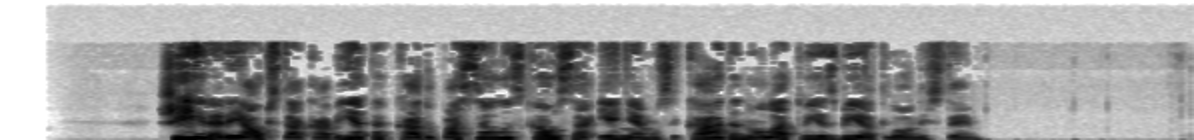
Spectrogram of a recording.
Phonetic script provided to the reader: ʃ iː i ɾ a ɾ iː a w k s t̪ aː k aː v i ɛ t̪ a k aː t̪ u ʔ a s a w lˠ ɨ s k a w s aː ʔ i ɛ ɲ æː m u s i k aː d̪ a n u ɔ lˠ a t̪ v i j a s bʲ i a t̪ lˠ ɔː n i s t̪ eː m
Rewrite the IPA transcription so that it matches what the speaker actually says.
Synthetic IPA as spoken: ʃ iː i ɾ a ɾ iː a w k s t̪ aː k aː v i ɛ t̪ a k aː d̪ u p a s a w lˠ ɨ s k a w s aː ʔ i ɛ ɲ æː m u s i k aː d̪ a n u ɔ lˠ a t̪ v i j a s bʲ i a t̪ lˠ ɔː n i s t̪ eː m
